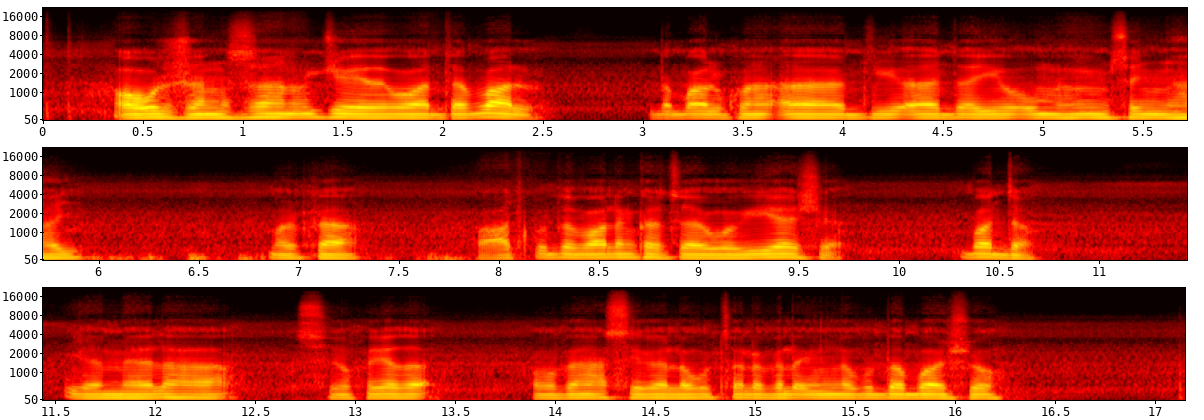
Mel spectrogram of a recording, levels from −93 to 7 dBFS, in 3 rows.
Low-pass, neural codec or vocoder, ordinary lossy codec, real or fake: 19.8 kHz; autoencoder, 48 kHz, 32 numbers a frame, DAC-VAE, trained on Japanese speech; none; fake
